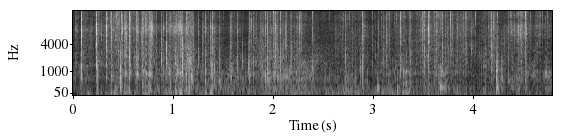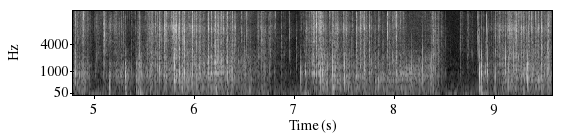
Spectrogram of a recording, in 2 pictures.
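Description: Long nails scratch and rub the gold foil fringe of a hollow, pumpkin-shaped piñata, producing a steady stream of bright, crisp crinkling and rustling. The sound runs nearly continuously with brief pauses near 7 and 8.6 seconds.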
